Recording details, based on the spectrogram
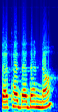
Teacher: त थ द ध न जो है दंत से उच्चारित होता है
